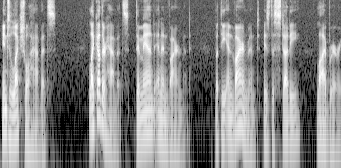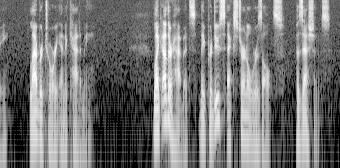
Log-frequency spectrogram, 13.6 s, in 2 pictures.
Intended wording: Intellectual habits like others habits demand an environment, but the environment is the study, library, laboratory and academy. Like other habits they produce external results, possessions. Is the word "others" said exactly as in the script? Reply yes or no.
no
